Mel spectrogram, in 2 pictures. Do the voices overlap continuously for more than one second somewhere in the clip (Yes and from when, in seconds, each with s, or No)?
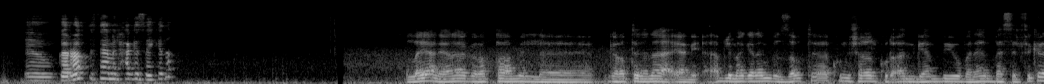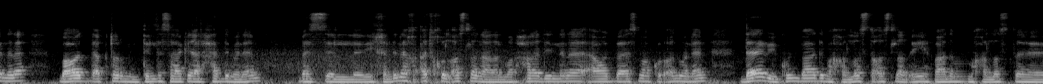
No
